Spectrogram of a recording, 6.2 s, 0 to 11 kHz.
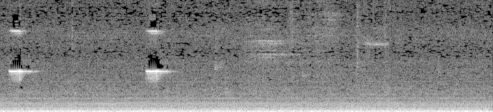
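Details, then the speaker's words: Beko WMB71033S front-load washer control board (no display, clicking): two short high continuity beeps over faint hum on the VCC rail near two capacitors, showing a short to ground, traced to the ATmega64A microcontroller. "hai tụ điện này vẫn có vấn đề gì đó chúng tôi bị đoản mạch trên đường dây nguồn DC"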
